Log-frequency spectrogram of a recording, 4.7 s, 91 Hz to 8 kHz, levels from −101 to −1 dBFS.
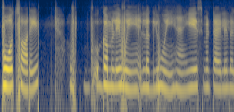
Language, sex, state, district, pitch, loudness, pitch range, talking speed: Hindi, female, Punjab, Pathankot, 245 Hz, -21 LUFS, 235-255 Hz, 130 wpm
